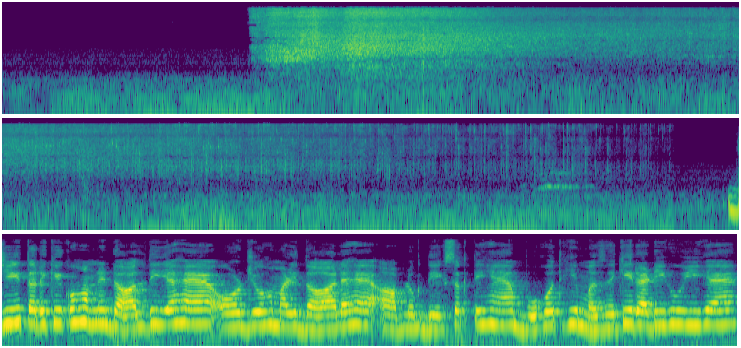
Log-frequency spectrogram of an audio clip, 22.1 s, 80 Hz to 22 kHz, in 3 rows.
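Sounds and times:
hot oil sizzling: 2.5s - 14.1s.

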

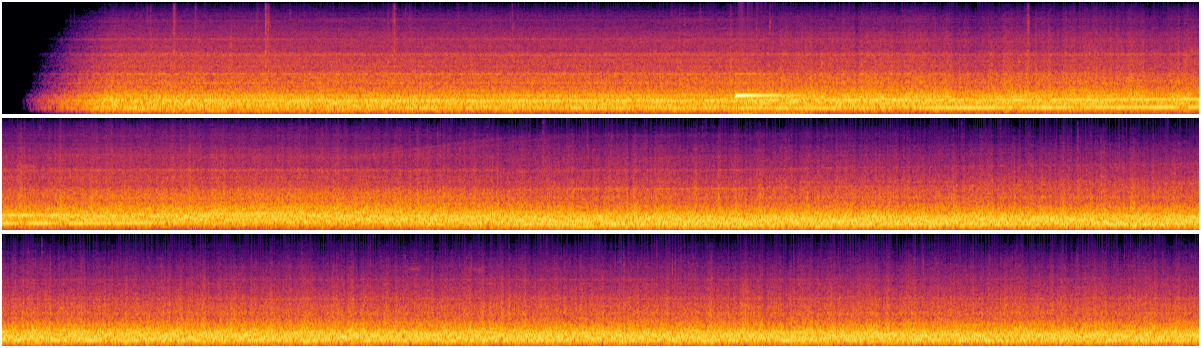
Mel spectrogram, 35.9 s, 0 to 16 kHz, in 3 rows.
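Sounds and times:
brief loud tone: 7.3s - 8.5s.

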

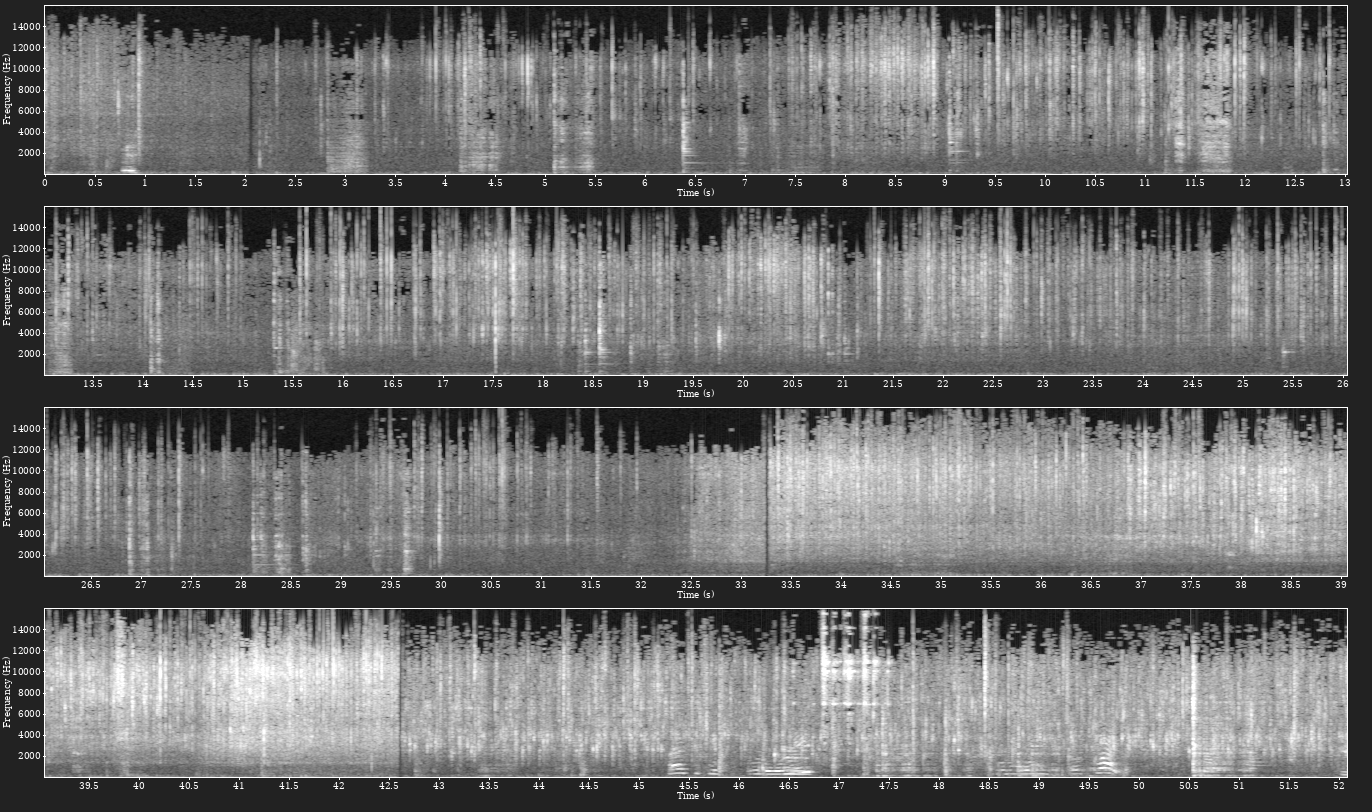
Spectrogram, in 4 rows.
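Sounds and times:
wood fire crackling: 0.0s - 52.0s
food sizzling in oil: 4.0s - 52.0s
utensils clicking on pan: 4.1s - 9.9s, 18.3s - 19.4s, 33.3s - 52.0s.

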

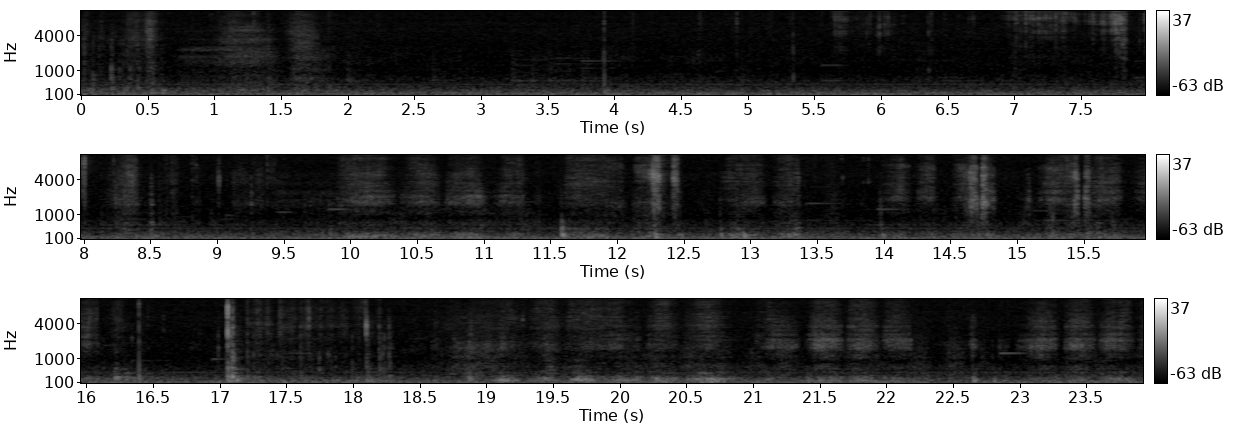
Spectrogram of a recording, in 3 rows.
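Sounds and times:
oil pastel scratching on paper: 9.9s - 13.4s, 14.1s - 16.2s, 18.8s - 23.9s.

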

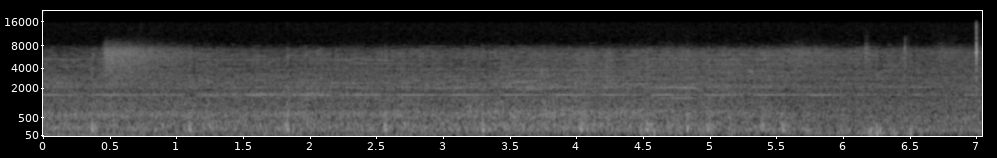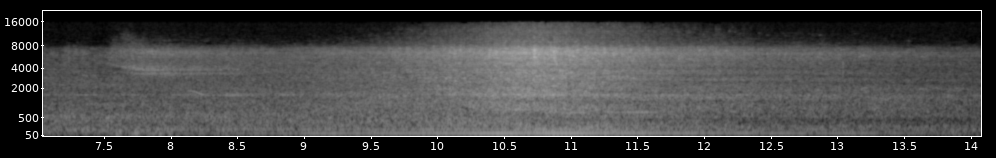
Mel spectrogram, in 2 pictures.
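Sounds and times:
vehicle passing by: 7.8s - 13.2s.

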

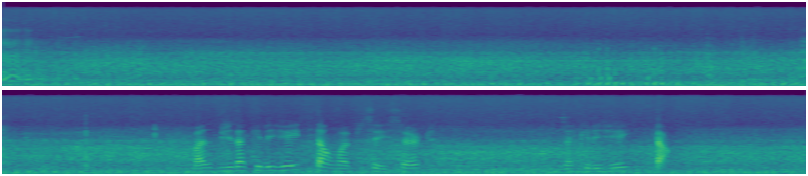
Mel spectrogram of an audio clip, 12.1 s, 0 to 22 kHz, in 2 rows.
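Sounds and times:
city traffic: 0.0s - 12.0s.

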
